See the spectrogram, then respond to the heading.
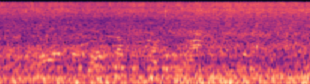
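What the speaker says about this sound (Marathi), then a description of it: "हा पण पुढं खळखळणारा धबा आहे" Water rushes and gurgles steadily at Randha Falls in Bhandardara, a dense, continuous roar close to the microphone with no pauses.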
